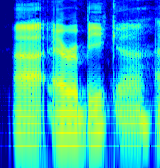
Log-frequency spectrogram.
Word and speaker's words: Arabica: Well, this is a cold brew, but there's actually, it says organic Arabic. Arabica. What the shit does that say? – Arabica. – Oh my God, nice. That's how you pronounce that?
